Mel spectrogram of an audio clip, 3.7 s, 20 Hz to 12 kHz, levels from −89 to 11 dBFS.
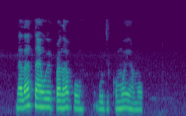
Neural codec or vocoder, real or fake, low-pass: none; real; 7.2 kHz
